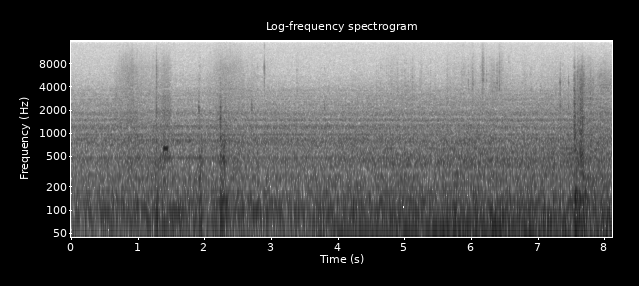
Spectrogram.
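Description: Low, steady rumble of a car's engine and road noise heard from inside the cabin as it drives slowly, with a few faint clicks and a sharper knock near the end.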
